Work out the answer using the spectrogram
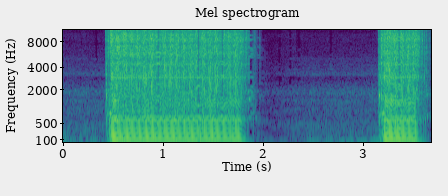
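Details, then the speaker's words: Harbor Freight 2-stage vane vacuum pump switched on briefly without oil: two short loud buzzing bursts with harsh hiss; oil very bad, pump tearing itself apart. Vacuum pump running without oil. "okay I really got to stop running this without oil on it because it's just tearing itself apart the oil is very bad"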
